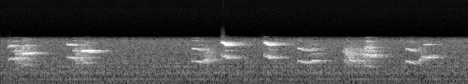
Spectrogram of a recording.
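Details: Warbling pet cockatiel indoors: a handful of bright whistled chirps and slurred notes in irregular bursts, some rising sharply, with short gaps between them and a soft constant hum behind.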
